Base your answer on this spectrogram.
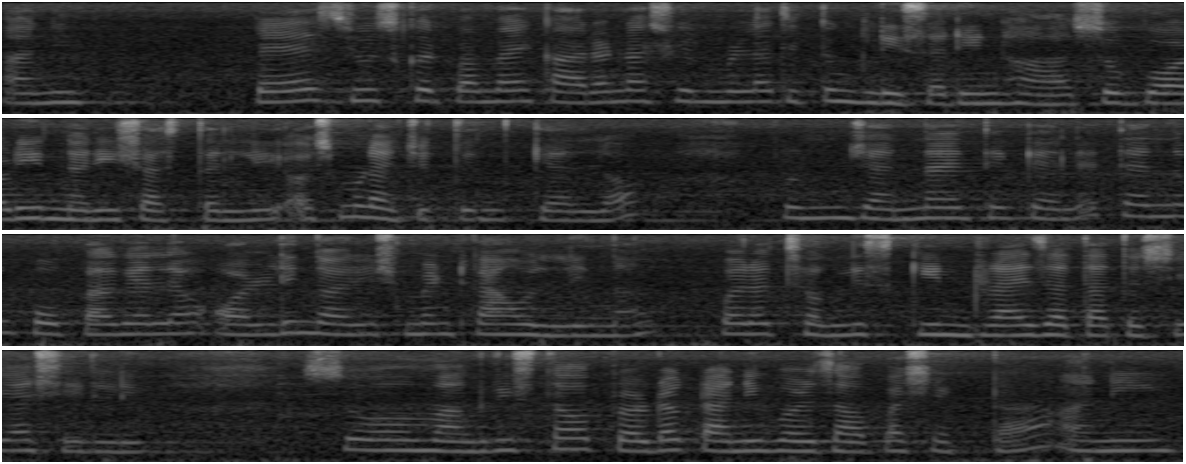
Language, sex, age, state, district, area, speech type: Goan Konkani, female, 18-30, Goa, Quepem, rural, spontaneous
